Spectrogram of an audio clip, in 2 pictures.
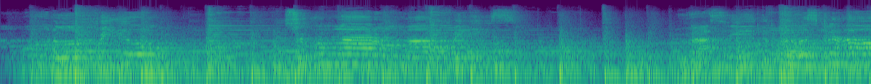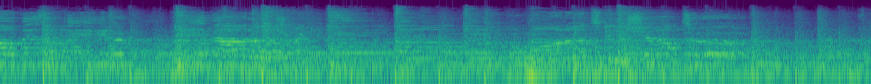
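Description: Live acoustic blues-rock trio playing: strummed acoustic guitar and a drum kit under a bending harmonica lead.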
